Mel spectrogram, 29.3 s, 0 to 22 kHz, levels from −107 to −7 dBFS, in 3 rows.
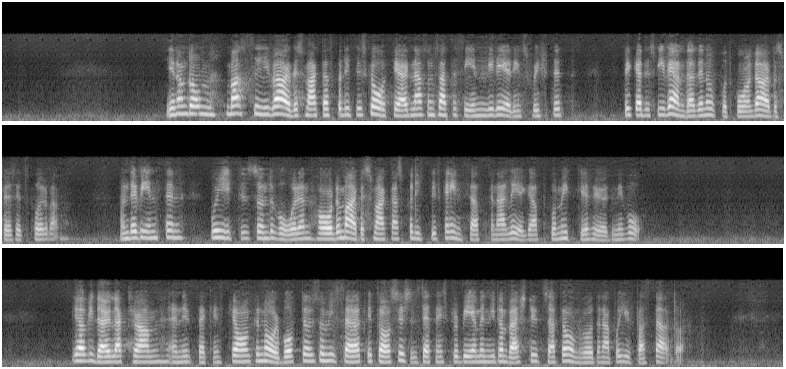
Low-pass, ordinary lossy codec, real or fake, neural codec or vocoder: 7.2 kHz; none; fake; codec, 16 kHz, 1.1 kbps, Voila-Tokenizer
